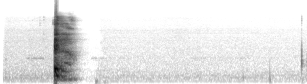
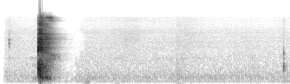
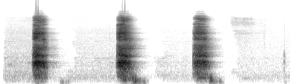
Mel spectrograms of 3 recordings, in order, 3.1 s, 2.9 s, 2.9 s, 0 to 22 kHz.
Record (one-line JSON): {"cough_length": "3.1 s", "cough_amplitude": 32768, "cough_signal_mean_std_ratio": 0.13, "three_cough_length": "2.9 s", "three_cough_amplitude": 32731, "three_cough_signal_mean_std_ratio": 0.14, "exhalation_length": "2.9 s", "exhalation_amplitude": 32077, "exhalation_signal_mean_std_ratio": 0.28, "survey_phase": "beta (2021-08-13 to 2022-03-07)", "age": "45-64", "gender": "Female", "wearing_mask": "No", "symptom_none": true, "smoker_status": "Never smoked", "respiratory_condition_asthma": false, "respiratory_condition_other": false, "recruitment_source": "REACT", "submission_delay": "2 days", "covid_test_result": "Negative", "covid_test_method": "RT-qPCR", "covid_ct_value": 37.0, "covid_ct_gene": "N gene", "influenza_a_test_result": "Negative", "influenza_b_test_result": "Negative"}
